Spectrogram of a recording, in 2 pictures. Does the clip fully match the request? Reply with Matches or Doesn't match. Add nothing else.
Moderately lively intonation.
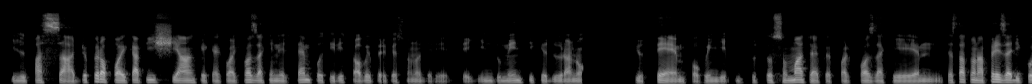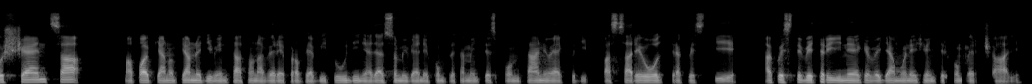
Doesn't match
